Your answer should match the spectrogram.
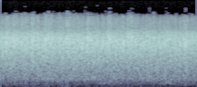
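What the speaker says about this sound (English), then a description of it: "That applause goes from coast to coast." Studio audience of a radio drama broadcast applauding, a dense, steady wash of clapping that stays loud and even from start to finish with no voices over it.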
